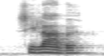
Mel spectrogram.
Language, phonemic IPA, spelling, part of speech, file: Dutch, /sɪˈlabə/, syllabe, noun, Nl-syllabe.ogg
- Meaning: syllable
